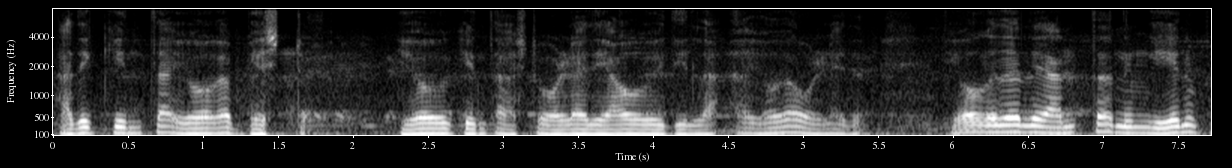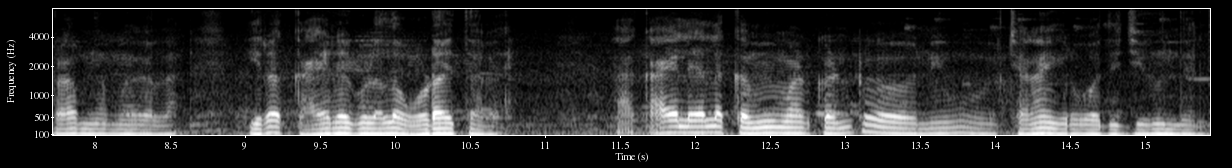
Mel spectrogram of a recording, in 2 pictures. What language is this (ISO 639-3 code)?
kan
